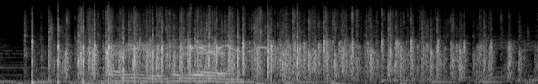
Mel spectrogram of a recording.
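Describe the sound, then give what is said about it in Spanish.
An audience at a university event with students of the Asociación Intégrate and of the Asunción bursts into sustained, loud applause, a dense patter of many hands clapping for several seconds, with a few voices cheering over it early on before the clapping gradually thins. “¿Un aplauso?”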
